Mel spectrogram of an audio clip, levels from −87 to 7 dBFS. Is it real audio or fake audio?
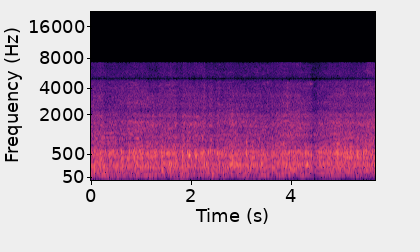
fake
